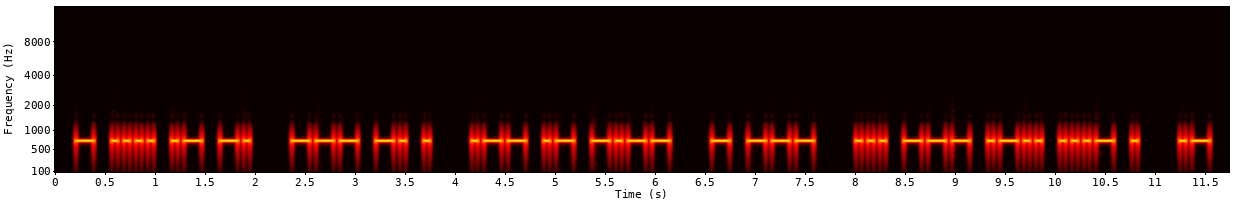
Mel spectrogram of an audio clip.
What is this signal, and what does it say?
Morse code, heard as a keyed tone, about 20 wpm, 700 Hz. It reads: THAN ONE WAY TO SOLVE A
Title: Sentences with 9-Word Phrases - 20wpm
